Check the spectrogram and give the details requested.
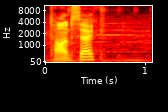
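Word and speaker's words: Tonček: pronounce his name still taunt SEC because it's t-o-n-c-e-k tonsek um yes finally someone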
